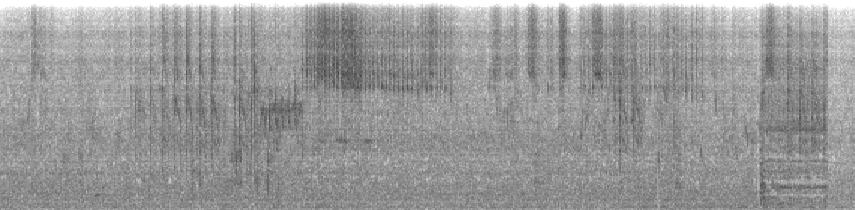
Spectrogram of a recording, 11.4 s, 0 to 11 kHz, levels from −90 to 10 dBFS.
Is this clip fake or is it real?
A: fake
